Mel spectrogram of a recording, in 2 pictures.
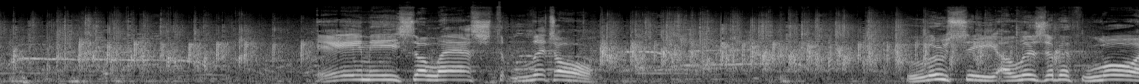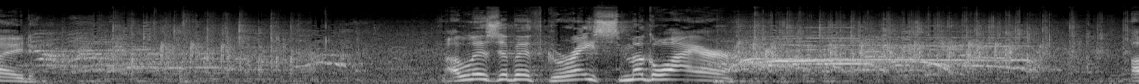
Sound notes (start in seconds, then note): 0.0 audience applauding; 0.3 audience members cheering; 6.3 audience applauding; 6.3 audience members cheering; 13.2 audience applauding; 17.7 audience members cheering; 18.4 audience applauding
